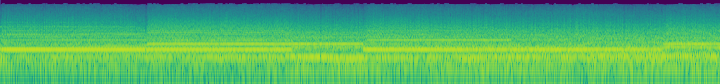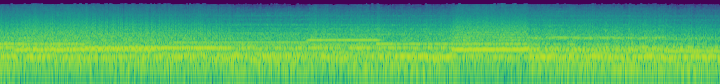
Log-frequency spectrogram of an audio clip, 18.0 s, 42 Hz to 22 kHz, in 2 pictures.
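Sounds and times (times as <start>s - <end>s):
electronic drone music: 0.0s - 18.0s.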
